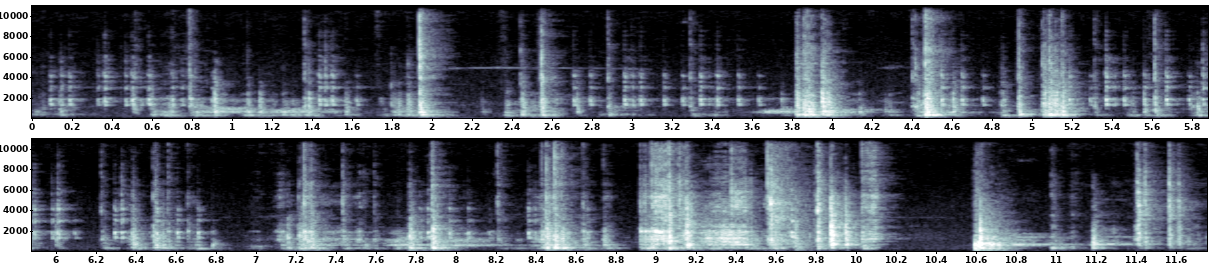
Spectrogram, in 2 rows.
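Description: Screwdriver working the needle-plate screws of a Philco PMC16 sewing machine: irregular metallic clicks and scrapes as the screws are turned out, with one sharper knock near the end.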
